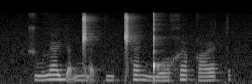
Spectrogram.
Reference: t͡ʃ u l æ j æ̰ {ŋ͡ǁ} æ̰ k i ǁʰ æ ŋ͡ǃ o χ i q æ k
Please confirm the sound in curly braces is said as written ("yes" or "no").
yes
